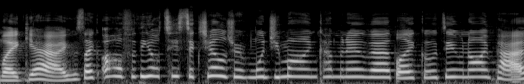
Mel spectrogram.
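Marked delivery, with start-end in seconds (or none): 1.0-5.3 high-pitched, put-on Australian accent. Retelling what a street salesman said: imitating an Australian accent. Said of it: "he had an Australian accent".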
